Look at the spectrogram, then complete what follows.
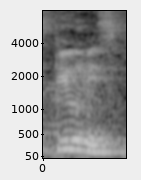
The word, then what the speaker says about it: pumice: is second is pumice we have to pronounce it as pumice p-u-m-i-c-e it is punish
